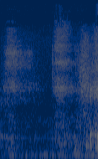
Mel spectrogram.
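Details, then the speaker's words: Normal breath sounds heard by stethoscope during a nursing chest exam of a female patient taking big breaths; soft, airy, clear breathing with no adventitious sounds and no accessory muscle use. "so her bread sounds were clear there was no adventitious sounds uh noted and she breathes normally with no use of her accessory muscles"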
